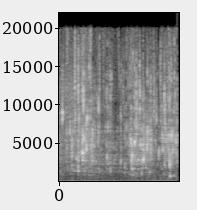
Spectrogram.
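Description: Coconut cream pouring into a pot of vegan curry, a steady liquid splash and trickle lasting about a second, close and fairly clear with no talk.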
